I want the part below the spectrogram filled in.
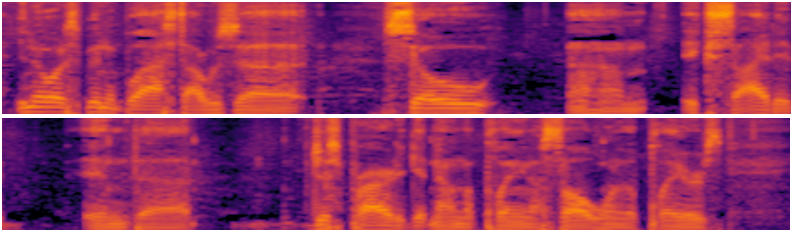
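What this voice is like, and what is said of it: Voice slightly worn and rough. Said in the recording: “excuse my voice a little bit... extra teaching, extra classroom. So I apologize for that.”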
